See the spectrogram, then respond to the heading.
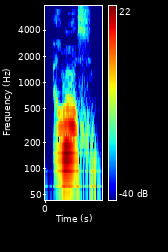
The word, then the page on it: ai mues: Roon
